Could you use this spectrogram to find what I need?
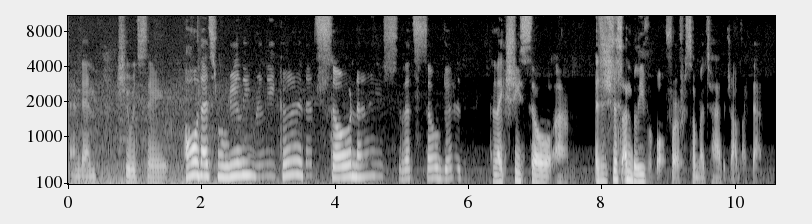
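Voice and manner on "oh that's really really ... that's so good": very high, slow, drawn-out kindergarten-teacher voice. Retelling how a lady responded to the speaker's job, imitating a kindergarten-teacher tone. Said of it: "like a higher tone, much slower, and like very kind of like a kindergarten teacher".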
